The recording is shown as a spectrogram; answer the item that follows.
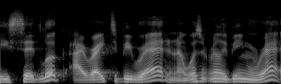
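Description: A man speaks with a New York accent. The recording is very clean, with a silent background. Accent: New York area American. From New York suburbs (Larchmont). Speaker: sports editor and journalist. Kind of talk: casual interview conversation.

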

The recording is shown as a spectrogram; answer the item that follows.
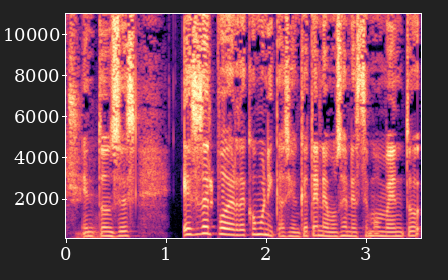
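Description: A woman speaks at a very fast pace. Her voice sits at a medium pitch, with a dark, mellow tone. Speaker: announcer and singer. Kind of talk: live radio panel chat. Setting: radio studio.

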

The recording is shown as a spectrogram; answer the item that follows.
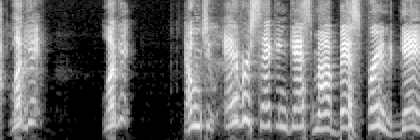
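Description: A put-on character voice, extremely high in pitch, delivered at a moderate pace. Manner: cocky, loud.

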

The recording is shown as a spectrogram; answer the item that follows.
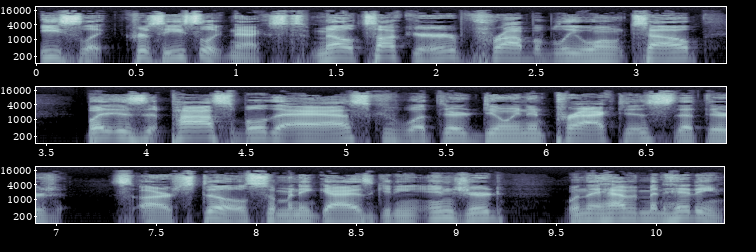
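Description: Using a normal speaking voice, a man talks at a fairly quick pace with a medium pitch. His ordinary pitch variation comes through with a dry, close sound and no echo. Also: very clean recording, silent background. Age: 40s. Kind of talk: casual chat.

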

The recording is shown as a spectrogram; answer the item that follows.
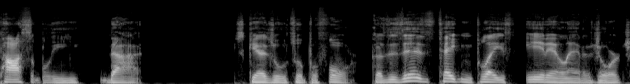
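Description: The recording is very clean with a silent background and a dry, close sound with no echo, as a man speaks at a fairly slow pace with ordinary pitch variation. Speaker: radio host. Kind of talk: radio DJ patter, casual podcast monologue.

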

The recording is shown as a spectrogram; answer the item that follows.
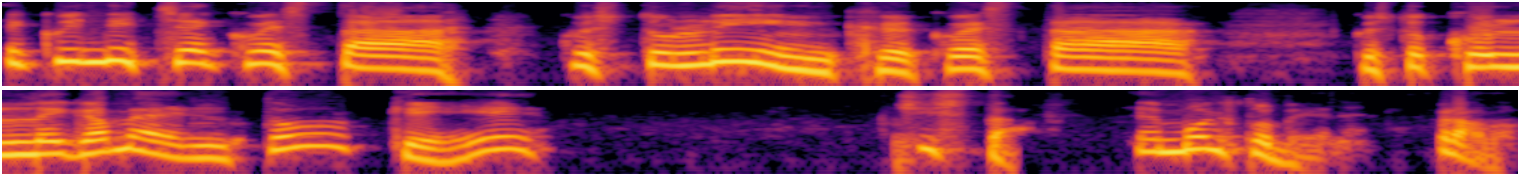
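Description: A man speaks at a very slow pace, leaving long, frequent pauses. His pitch is high and swings very widely. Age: 60s. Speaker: paleontologist and Tolkien scholar. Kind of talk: lecture.

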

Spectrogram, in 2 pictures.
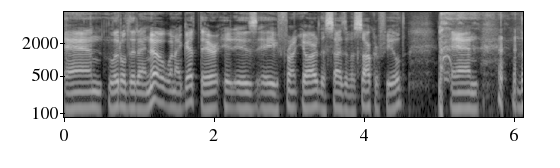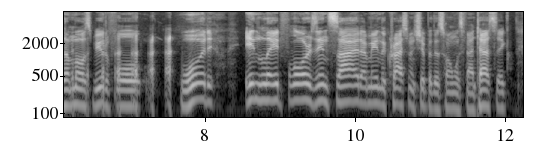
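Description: A man talks at a moderate pace in a normal speaking voice. It sits at a medium pitch with ordinary pitch variation. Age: 30s. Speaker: guest panelist. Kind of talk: casual chat. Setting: studio.

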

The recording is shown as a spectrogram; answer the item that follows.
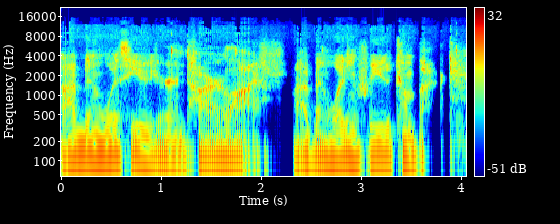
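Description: Putting on a character voice, a man talks at a moderate pace and a fairly low pitch.

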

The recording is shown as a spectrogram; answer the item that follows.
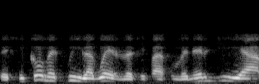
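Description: Speaking in an ordinary speaking voice, a man has a fairly high pitch and ordinary pitch variation. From southern Italy. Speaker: co-host, political commentator. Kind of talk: casual chat.

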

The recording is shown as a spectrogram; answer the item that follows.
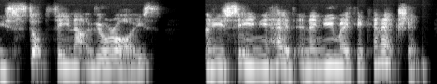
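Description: Speaking in a British accent, a woman uses a medium pitch with ordinary pitch variation. Her somewhat breathy voice moves at a fairly quick pace. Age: 50s. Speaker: author and alien abduction experiencer. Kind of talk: interview testimony.

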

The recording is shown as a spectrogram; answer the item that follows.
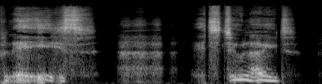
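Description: A raspy put-on character voice at a middle pitch comes out at a very slow pace. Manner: desperate, pleading.

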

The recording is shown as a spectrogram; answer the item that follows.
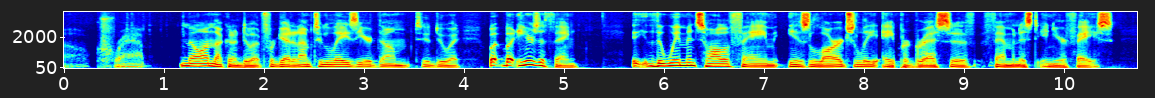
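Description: Delivered in a normal speaking voice, the speech moves at a moderate pace with lively intonation over a quiet background. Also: man, fairly low pitch for a man. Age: 50s. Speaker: talk radio host. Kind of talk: talk radio monologue.

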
